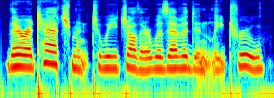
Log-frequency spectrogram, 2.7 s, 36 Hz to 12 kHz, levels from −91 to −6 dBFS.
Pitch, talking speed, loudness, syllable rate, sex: 215 Hz, 175 wpm, -17 LUFS, 5.5 syllables/s, female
